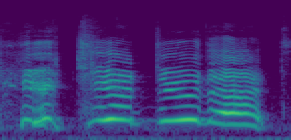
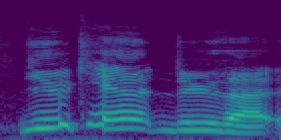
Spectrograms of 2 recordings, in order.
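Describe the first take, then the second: First: Very high, slow, squeaky mock protest; imitating a whiny voice. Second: Said in the usual way. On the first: Mocking a player's protest in a squeaky high voice. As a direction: whine it up high like a cartoon. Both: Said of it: "You're just like".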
